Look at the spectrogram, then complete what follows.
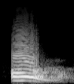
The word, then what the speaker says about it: ওম: ওম মানে হচ্ছে অ, হস্যু আর ম। হ্যাঁ, অ যখন বলবো পেটটা কম্পন হবে, হস্যু যখন বলবো তখন গলার এই কণ্ঠদেশটা মানে কম্পন হবে, এবং যখন ম বলবো তখন আমাদের ব্রেনটা কম্পন হবে।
